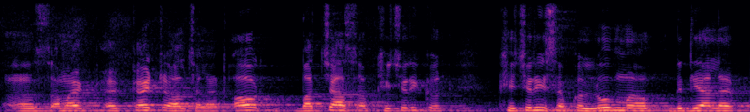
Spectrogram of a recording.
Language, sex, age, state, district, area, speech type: Maithili, male, 30-45, Bihar, Darbhanga, urban, spontaneous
